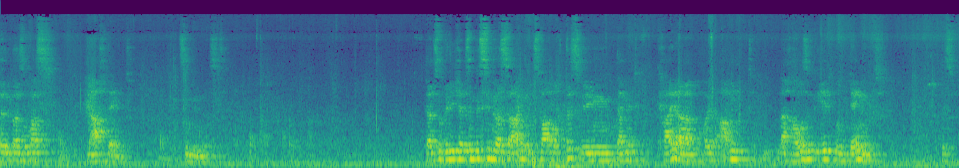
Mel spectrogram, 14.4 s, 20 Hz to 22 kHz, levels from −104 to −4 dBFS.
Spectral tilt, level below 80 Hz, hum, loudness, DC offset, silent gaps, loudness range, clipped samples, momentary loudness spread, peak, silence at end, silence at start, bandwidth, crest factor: -6.5 dB/octave; -38 dBFS; none; -20 LUFS; under 0.1%; none; 12 LU; under 0.1%; 19 LU; -4 dBFS; 0 s; 0 s; 16.5 kHz; 18 dB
